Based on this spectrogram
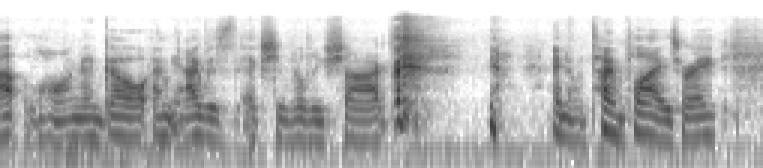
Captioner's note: laughs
